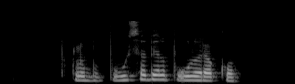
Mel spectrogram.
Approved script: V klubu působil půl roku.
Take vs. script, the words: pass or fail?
pass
